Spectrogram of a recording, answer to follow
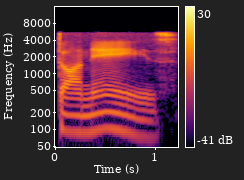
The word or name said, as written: donnees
